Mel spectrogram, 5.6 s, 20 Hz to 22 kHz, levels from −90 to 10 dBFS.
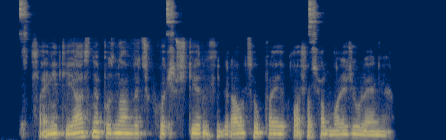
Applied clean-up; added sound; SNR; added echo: neural mask model Resemble Enhance denoiser.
